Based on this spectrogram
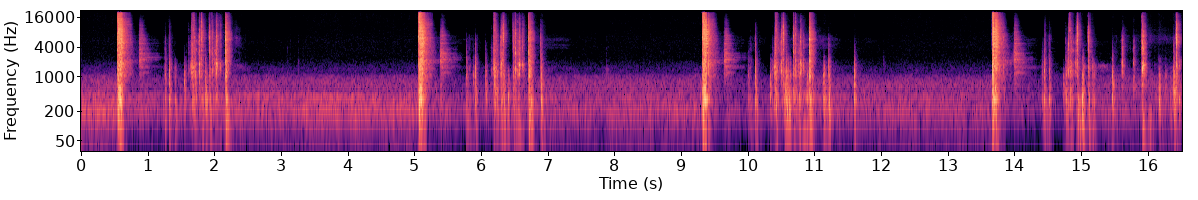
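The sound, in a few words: Air Venturi Avenge-X .22 caliber airgun shots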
